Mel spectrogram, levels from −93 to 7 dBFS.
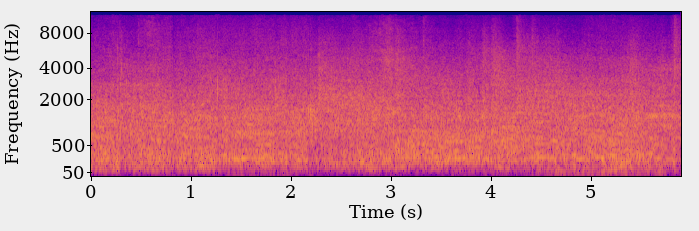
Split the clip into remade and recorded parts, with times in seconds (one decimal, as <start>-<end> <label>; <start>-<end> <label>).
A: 0.0-1.0 recorded; 1.0-2.5 remade; 2.5-3.5 recorded; 3.5-5.9 remade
